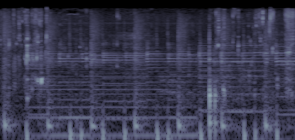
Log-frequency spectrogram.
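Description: Water poured from a plastic bottle into a drinking glass, trickling and dripping, under steady background music.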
